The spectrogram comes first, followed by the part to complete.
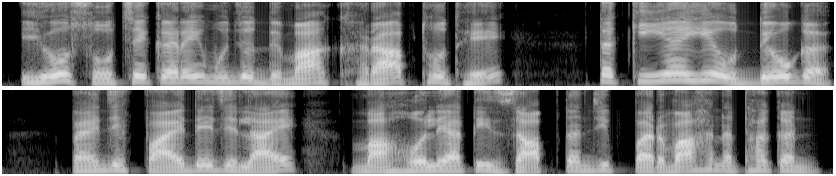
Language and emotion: Sindhi, angry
